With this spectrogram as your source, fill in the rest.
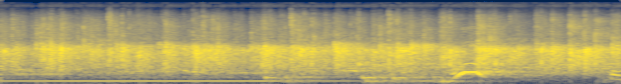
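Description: A church congregation at a Sunday prophetic service applauds and cheers in a steady, dense wash of clapping and acclamations that carries on throughout, with a low hum underneath.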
